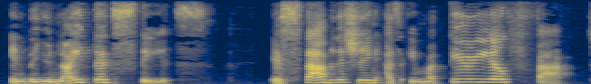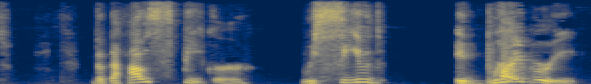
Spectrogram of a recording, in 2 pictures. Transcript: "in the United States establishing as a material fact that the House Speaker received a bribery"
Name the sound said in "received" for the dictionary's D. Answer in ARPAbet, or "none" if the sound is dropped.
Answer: D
